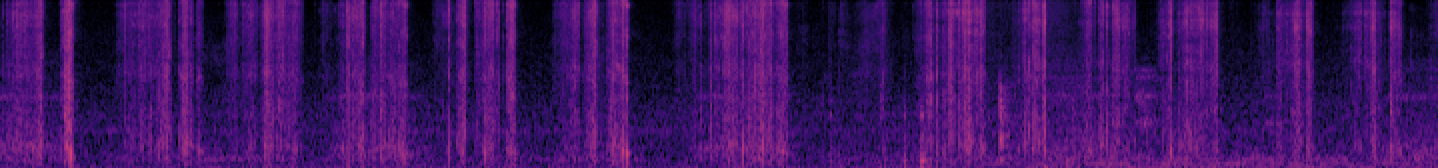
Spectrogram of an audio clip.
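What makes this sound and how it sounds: A manual toothbrush with white, yellow and blue nylon bristles on a plastic handle is held in one hand while fingertips and nails brush and flick across the bristles. Short bursts of bright, crisp scratching and rustling come in quick flurries separated by brief quiet gaps, each flick ending almost instantly. A faint steady low tone sits underneath in the second half.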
